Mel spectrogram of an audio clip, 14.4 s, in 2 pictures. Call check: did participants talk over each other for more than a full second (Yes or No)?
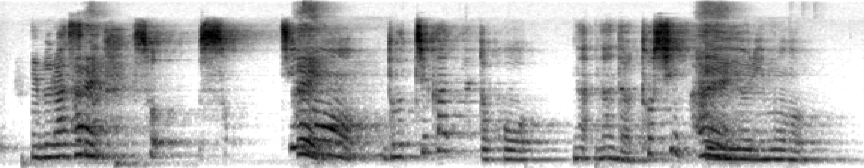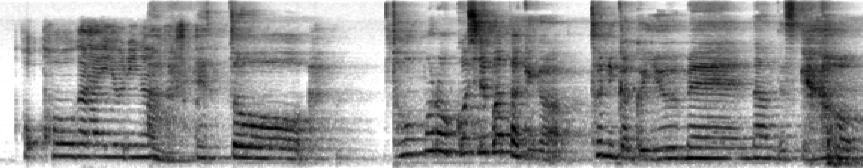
No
